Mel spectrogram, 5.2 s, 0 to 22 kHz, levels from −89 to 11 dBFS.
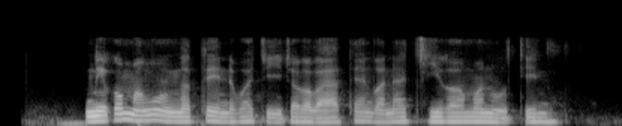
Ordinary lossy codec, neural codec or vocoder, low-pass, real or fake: none; codec, 16 kHz, 2 kbps, X-Codec, HuBERT features, trained on balanced general audio; 7.2 kHz; fake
